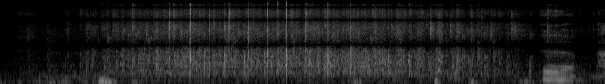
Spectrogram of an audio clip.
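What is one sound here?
An audience applauds in a room.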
